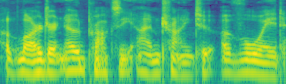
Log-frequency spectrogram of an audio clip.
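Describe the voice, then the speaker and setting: A plain, everyday voice at a fairly slow pace. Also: man. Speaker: music software developer and teacher. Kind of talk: conference talk.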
